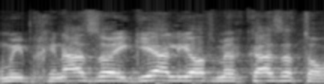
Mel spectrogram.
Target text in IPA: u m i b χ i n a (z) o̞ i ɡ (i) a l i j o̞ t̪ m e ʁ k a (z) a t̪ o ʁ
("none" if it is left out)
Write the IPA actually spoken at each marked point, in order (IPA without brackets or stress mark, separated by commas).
z, i, z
